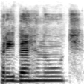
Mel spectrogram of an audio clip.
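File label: "pribehnúť", Slovak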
